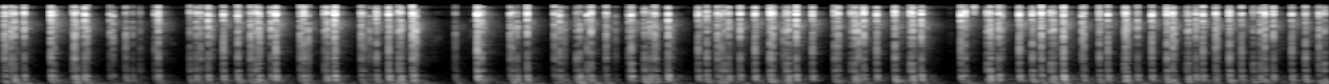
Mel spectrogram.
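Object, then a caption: Paperback book with glossy cardstock cover. Long nails scratch and tap rapidly across the glossy cardstock cover of a thick, solid paperback book. The result is a dense run of short, dry clicks and scrapes with a bright, crisp edge and almost no ring.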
